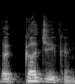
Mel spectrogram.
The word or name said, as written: kkajikn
